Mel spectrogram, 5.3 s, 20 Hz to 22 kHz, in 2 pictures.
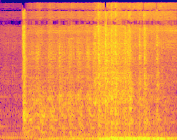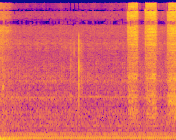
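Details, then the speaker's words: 1966 Chevrolet C10, cranking with fuel still not reaching the filter: starter spins the engine about two seconds without firing, then quiet; no-start traced to the faulty fuel supply line from the frame to the pump, needing replacement. "Yeah, it's sucking fuel, that's for damn sure. We need a new fuel line."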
